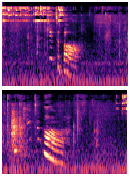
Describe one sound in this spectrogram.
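Puppies whimper and yelp in high, sliding cries.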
